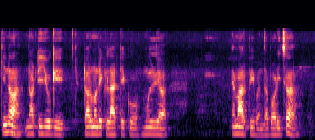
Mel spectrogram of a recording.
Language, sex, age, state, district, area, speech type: Nepali, male, 18-30, West Bengal, Darjeeling, rural, read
